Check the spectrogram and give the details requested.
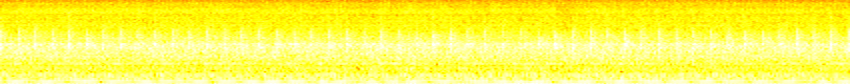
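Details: Lada Niva engine at idle: a sharp, even tick-knock about four times per second rides over the engine. The origin is unknown.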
